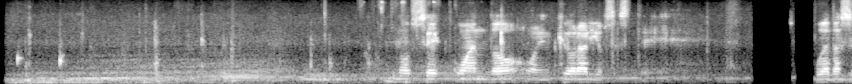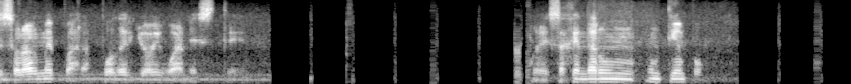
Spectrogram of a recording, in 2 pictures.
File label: whatsapp ptt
